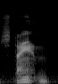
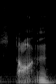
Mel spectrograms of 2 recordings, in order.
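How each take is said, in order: First: The first vowel is a short 'a' sound. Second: The first vowel is the 'aw' sound. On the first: It is the way locals say it. The speaker calls it right. "We'll take your U out, and then it'll be Stanton" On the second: The speaker is not from the area. The speaker calls it wrong. "It looks like Staunton ... It ain't Staunton"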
